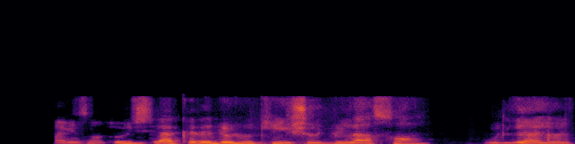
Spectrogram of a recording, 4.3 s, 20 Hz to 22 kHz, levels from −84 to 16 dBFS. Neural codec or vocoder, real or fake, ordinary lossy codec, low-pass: codec, 16 kHz, 2 kbps, FreqCodec, smaller model; fake; AAC, 32 kbps; 7.2 kHz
